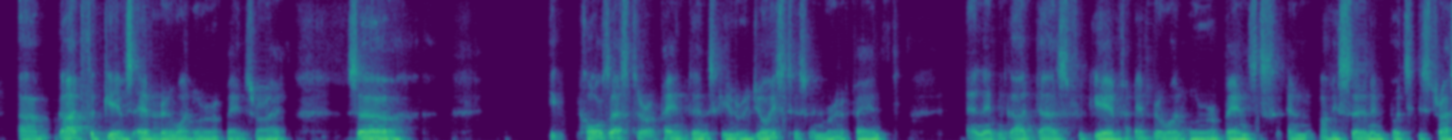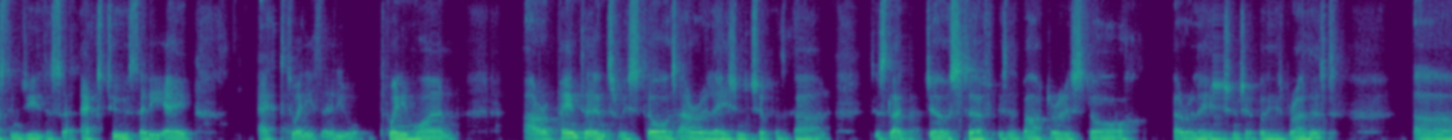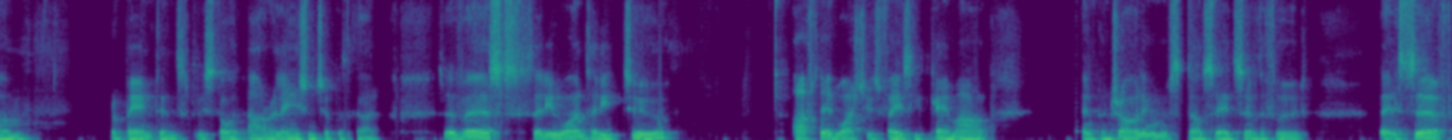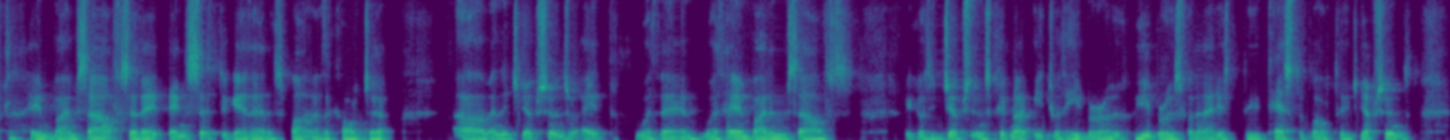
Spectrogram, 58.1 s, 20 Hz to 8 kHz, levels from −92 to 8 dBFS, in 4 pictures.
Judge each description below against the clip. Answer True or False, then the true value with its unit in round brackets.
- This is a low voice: True (120 Hz)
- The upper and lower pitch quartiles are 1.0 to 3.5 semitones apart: True (2.4 semitones)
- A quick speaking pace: False (135 wpm)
